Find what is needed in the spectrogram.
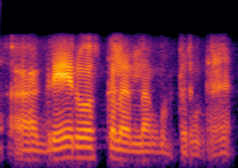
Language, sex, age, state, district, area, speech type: Tamil, male, 30-45, Tamil Nadu, Sivaganga, rural, conversation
